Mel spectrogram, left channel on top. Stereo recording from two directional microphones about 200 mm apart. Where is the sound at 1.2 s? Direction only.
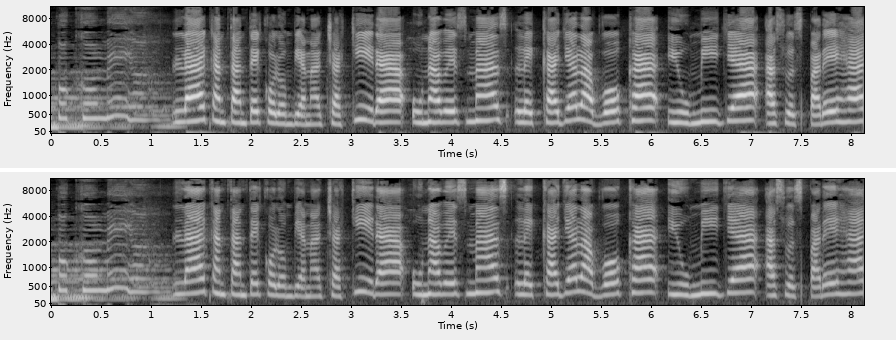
15° right (ahead or behind).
